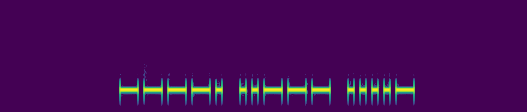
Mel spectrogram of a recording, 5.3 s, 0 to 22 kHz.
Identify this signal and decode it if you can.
Morse code, heard as a keyed tone, about 20 wpm, 700 Hz. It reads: 924
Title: Three Letter-Number Combinations - 20wpm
